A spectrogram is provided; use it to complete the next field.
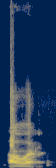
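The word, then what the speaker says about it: hour: Word को लेते हैं आवर और ये भी एच से स्टार्ट है। लेकिन इसका उच्चारण जो होगा वैसे होगा। आवर इसके पहले एन का प्रयोग करेंगे।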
